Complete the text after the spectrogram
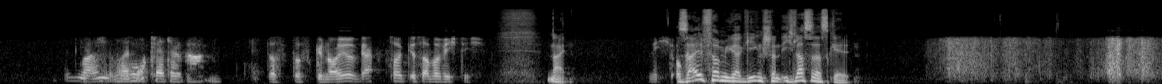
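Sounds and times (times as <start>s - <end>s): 
speech: 0.6s - 5.8s, 6.5s - 8.7s
crackly rustling: 8.9s - 11.6s.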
